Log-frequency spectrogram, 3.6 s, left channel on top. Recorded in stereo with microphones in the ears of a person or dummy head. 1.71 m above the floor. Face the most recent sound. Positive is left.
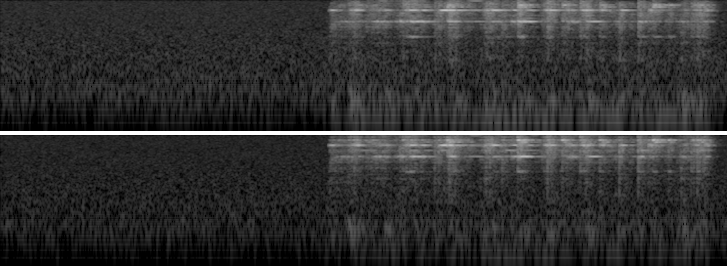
turn(degrees=-35)  # may be behind; listen again after turning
